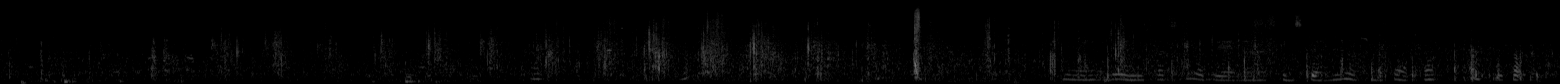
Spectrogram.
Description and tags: FX - pasos sobre gravilla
